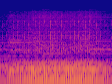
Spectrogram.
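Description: Motorcycle engine idling with a fast, even pulsing, cutting in suddenly and fading out near the end.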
